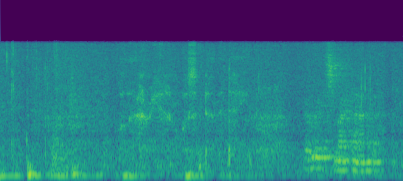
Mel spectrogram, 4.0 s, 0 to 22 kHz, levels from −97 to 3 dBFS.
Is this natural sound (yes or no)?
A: yes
